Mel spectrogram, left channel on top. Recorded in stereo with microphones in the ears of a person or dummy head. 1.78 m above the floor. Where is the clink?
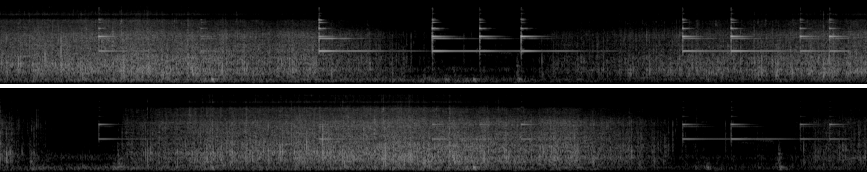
45° left (ahead or behind).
